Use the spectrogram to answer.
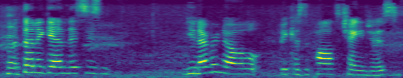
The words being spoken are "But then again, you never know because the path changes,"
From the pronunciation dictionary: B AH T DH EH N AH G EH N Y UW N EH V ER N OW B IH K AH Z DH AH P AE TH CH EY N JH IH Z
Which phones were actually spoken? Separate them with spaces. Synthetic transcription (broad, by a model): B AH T DH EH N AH G EH N Y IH N EH V ER N OW B IH K AH Z DH AH P AE TH CH EY N JH IH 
